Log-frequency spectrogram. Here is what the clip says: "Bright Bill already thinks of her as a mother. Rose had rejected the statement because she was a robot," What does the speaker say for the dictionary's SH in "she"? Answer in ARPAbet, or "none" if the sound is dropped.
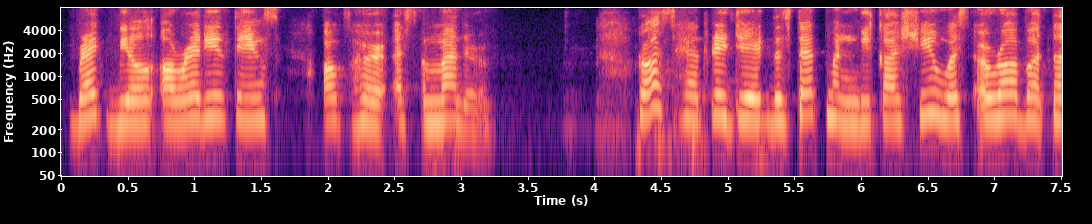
SH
